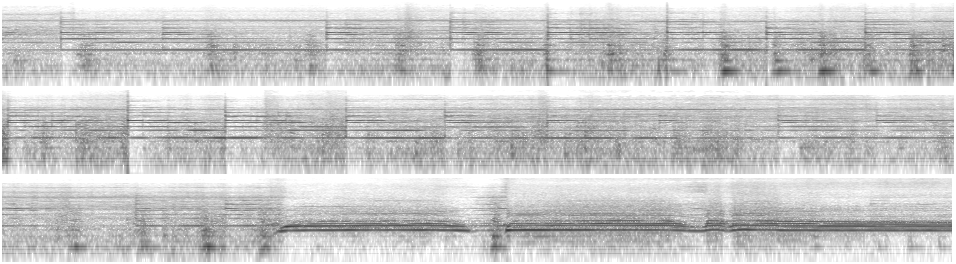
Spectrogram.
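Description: The bell of a Mikado steam locomotive ringing steadily, struck over and over as the engine moves. Near the end the locomotive's steam whistle takes over: a chord of several notes at once, blown in a short blast and then a long one.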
